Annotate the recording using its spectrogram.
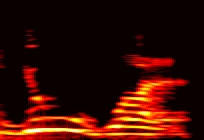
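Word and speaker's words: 유월: ya 6 antara Yup Tapi bacanya kalau orang Korea adalah you walk Kenya dihilangkan ya ketika berbicara bilangnya adalah hiu wall karena susah bilangnya yuk well itu susah jadinya you well you well Made Donald juseyo you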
